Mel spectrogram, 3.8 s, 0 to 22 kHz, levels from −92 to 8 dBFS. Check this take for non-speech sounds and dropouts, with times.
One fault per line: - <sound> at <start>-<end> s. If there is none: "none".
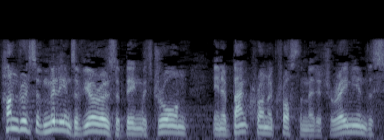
none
